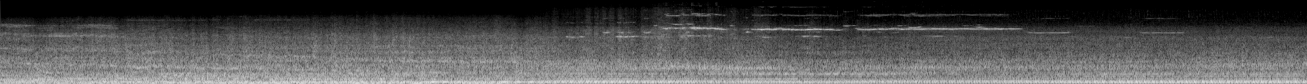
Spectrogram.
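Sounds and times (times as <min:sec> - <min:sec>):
thin high-pitched whines: 0:05.3 - 0:12.0
truck engine running: 0:05.3 - 0:13.0.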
